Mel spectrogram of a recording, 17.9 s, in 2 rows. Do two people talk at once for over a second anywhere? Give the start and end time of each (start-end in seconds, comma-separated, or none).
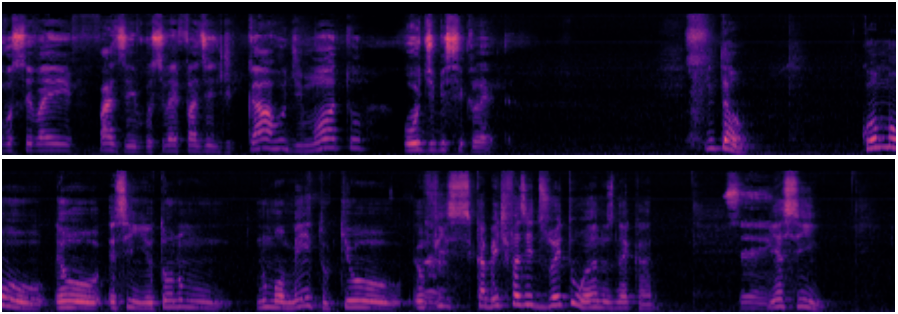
none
